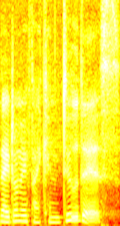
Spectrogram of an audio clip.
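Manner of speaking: usual speaking voice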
